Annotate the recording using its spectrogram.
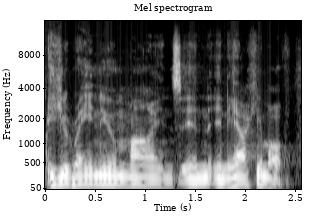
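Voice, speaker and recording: In a Czech accent, a man with a fairly low pitch speaks at a very slow pace against noticeable background noise. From Czechoslovakia. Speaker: emigre telling escape story. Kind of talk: public talk. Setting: stage with audience. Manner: halting.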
